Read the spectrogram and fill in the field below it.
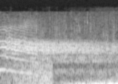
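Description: A cat meows in the video game Stray, a single drawn-out, faint call that sounds distant and alone, fading over a quiet ambient background.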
